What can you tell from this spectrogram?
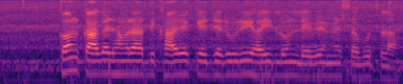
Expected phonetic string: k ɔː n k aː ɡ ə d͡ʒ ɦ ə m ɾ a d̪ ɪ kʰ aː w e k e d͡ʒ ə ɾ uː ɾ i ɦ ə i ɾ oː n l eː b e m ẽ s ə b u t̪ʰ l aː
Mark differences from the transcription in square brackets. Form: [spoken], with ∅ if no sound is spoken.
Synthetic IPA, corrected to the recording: k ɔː n k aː ɡ ə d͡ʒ ɦ ə m ɾ a d̪ ɪ kʰ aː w e k e d͡ʒ ə ɾ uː ɾ i ɦ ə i [l] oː n l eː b e m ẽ s ə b u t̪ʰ l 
